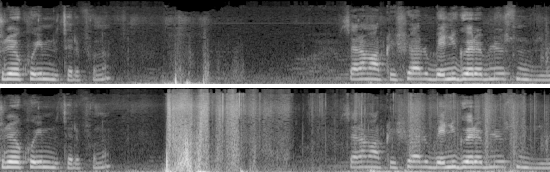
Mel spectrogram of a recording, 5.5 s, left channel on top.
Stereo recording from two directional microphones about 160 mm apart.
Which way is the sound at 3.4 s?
15° left (ahead or behind).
